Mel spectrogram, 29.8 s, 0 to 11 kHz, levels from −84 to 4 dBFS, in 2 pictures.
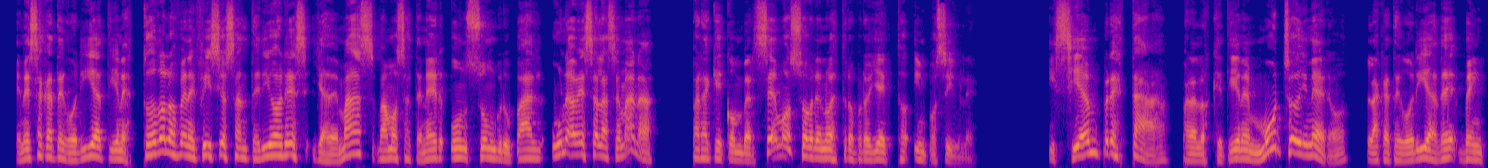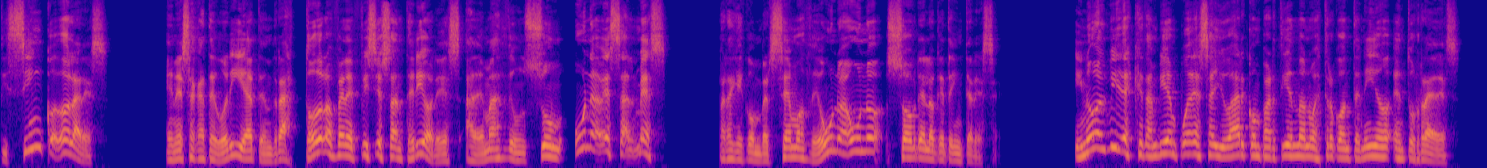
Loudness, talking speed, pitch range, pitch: -27 LUFS, 165 wpm, 115-165 Hz, 135 Hz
